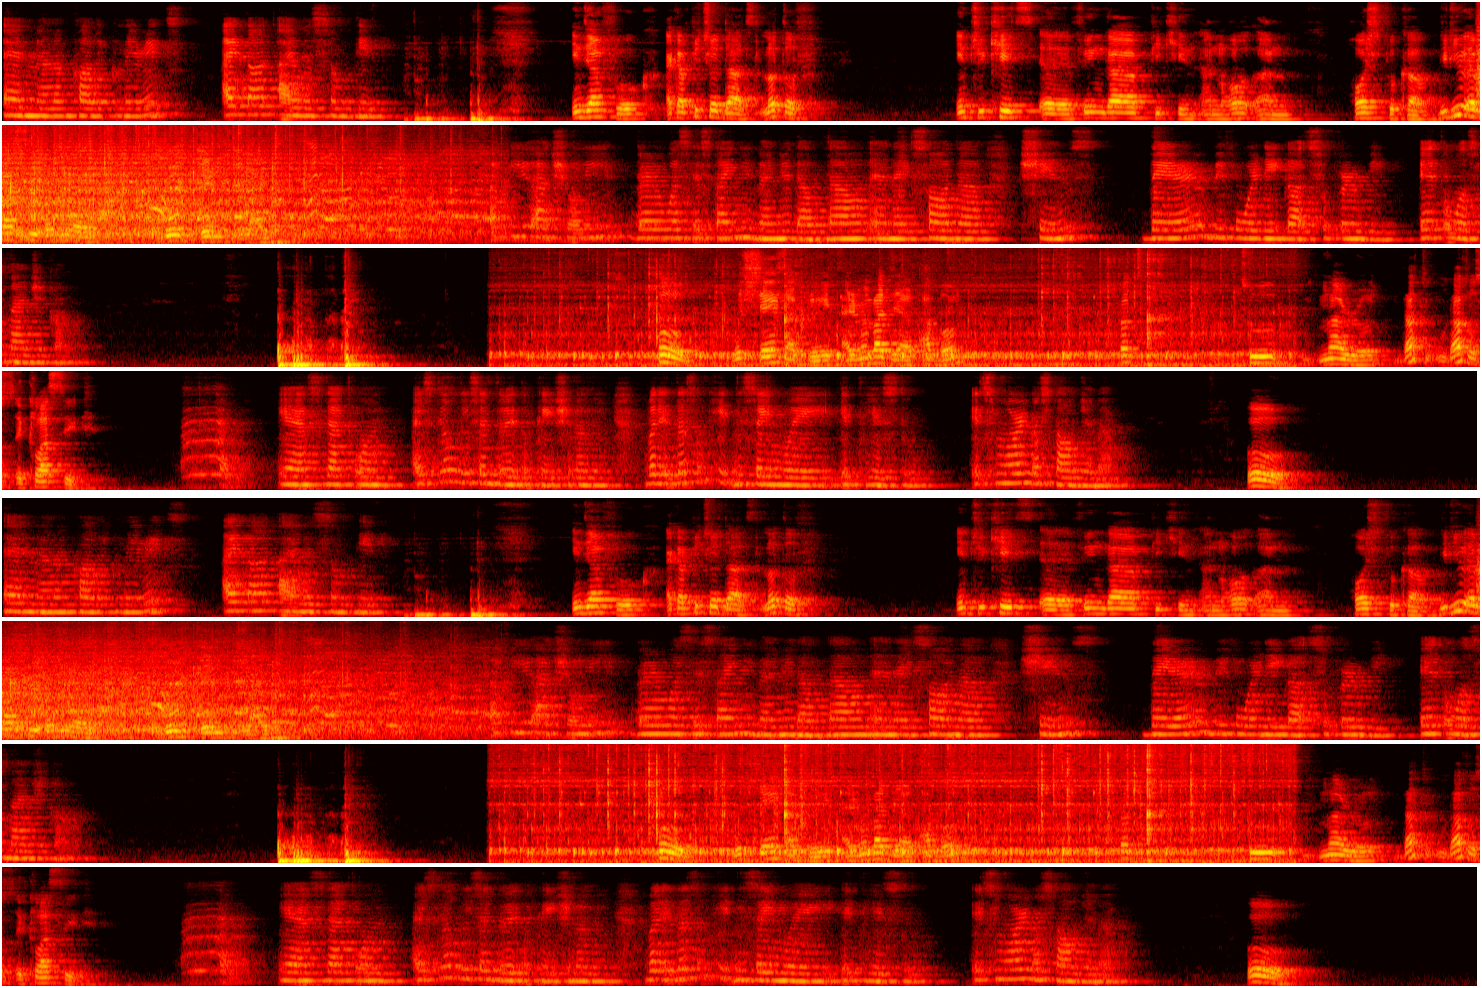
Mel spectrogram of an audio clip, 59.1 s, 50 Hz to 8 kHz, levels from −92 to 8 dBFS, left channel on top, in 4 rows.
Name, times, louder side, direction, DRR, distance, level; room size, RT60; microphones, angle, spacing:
voice 1, 0.0-1.8 2.2-3.8 19.2-19.3 19.6-25.7 26.2-28.7 28.9-30.3 46.1-46.8 47.1-53.5 54.0-55.5, left 1 dB, 90° left, 5.4 m, -38 dB
voice 2, 4.1-5.2 5.7-8.1 9.5-12.9 13.5-15.8 16.3-17.6 32.3-33.2 36.1-36.5 36.8-39.2 40.7-41.0 42.0-45.2 56.8-57.3, left 1 dB, 45° left, 1.7 m, -31 dB
sound 1, 14.7-19.8, left 3 dB, 70° left, 3.5 m, -31 dB
sound 2, 34.4-42.5, right 3 dB, 75° right, 2.2 m, -35 dB
24.5 x 20.5 x 8.4 m
head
